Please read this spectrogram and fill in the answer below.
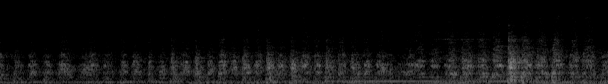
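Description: Paintbrush rubbing green paint into fabric in quick, light shading strokes: a faint, rapid scrubbing.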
